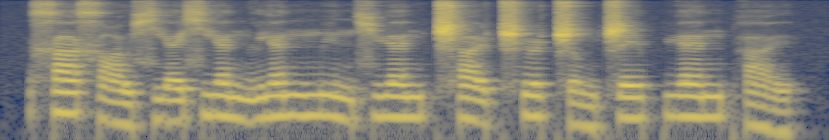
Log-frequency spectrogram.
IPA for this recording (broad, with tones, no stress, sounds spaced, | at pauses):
x ä˥ x ɑ˨˩ ʊ̯ ɕ j ɛ˧˥ ɕ j ɛ˥˩ n l j ɛ˥ n m i˥˩ n ɕ ɥ ɛ˥ n ʈ͡ʂʰ a˥˩ ɪ̯ ʈ͡ʂʰ ɻ̩˥ ʈ͡ʂ ɤ˨˩ ŋ ʈ͡ʂ e˥ ɪ̯ p ɥ ɛ˥ n pʰ a˥˩ ɪ̯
